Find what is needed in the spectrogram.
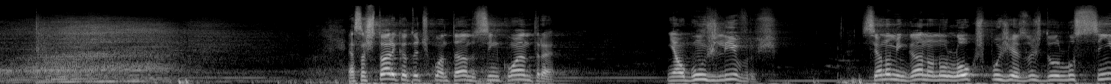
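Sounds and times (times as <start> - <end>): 
motorcycle passing by: 0.0 - 3.2
speech: 3.5 - 5.7, 6.7 - 7.8, 8.6 - 11.0.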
